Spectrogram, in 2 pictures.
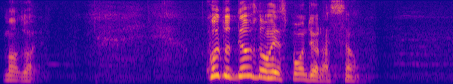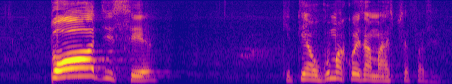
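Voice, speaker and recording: A man's voice: sits high, big pitch swings, normal speed, long pauses, warm tone. A man with a Brazilian Portuguese accent, a pastor preaching a sermon in a conversational way, often speaking straight to the congregation. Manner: conversational preaching, frequent direct address to the congregation.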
